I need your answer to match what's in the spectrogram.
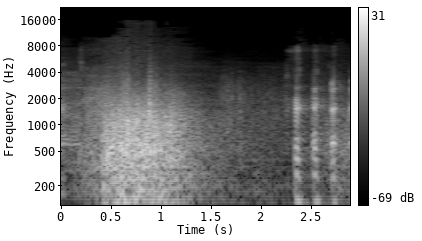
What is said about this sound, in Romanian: Nu vă speriați. S-a tras o salvă de tunuri în onoarea mea. Pentru asta nu trebuie să tresăriți.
